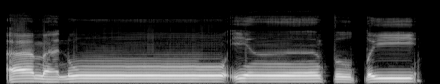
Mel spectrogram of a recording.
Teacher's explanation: Sesuai dengan rumus 2 warna hitam itu. Kemudian mad tabi'i bertemu dengan huruf hamzah di lain kata atau dalam 2 kata yang berbeda, maka dia berubah menjadi mad jaiz mungfasil. Panjangnya 4 sampai dengan 5 harokat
